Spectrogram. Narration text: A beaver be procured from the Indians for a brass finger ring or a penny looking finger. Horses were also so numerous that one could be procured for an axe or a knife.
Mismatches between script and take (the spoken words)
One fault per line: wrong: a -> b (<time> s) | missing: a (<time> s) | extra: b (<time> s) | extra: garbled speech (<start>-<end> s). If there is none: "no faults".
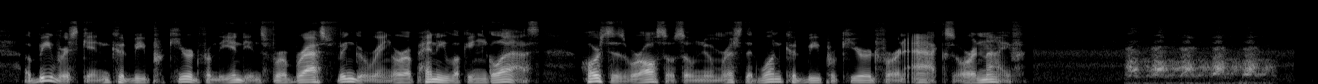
extra: skin could (0.7 s)
wrong: finger -> glass (4.9 s)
